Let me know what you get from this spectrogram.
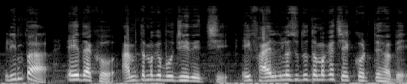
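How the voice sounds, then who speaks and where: A man's voice: high voice, lively intonation, very fast, faint music behind. A man voicing a greedy, glib young trickster in a cartoon, calculating as he talks. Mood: persuasive. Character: scheming young male trickster, smooth-talking and greedy. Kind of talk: Bengali cartoon dialogue.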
